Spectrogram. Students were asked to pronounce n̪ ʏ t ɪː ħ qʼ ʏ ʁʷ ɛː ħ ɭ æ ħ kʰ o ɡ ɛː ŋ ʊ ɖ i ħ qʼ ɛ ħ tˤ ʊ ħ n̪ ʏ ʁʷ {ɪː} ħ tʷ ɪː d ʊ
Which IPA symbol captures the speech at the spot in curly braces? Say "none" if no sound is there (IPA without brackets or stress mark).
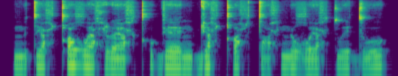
ɪː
